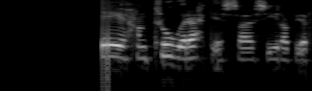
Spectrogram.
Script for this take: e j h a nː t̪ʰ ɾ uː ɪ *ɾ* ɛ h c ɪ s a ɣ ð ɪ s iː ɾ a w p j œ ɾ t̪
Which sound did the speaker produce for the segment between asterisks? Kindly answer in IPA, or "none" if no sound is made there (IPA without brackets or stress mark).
ɾ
